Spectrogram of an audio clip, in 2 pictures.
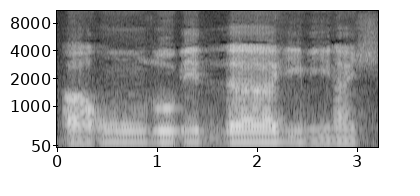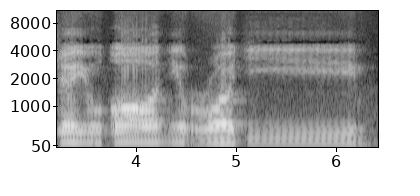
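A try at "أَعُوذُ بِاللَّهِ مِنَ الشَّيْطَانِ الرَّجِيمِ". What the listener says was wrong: Sya-nya lebih kuat kan? Coba.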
